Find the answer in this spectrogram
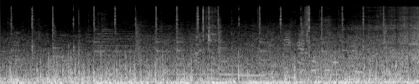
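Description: Music with a steady beat and singing, over a continuous low rumble.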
